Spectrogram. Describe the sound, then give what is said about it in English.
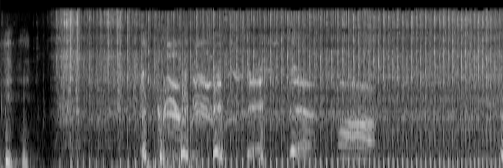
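An engine left idling too long, sounding like it is seizing up: a rough, rapid knocking pulse that runs steadily throughout, with people talking over it. “I think we let it idle for too long, Croc. It sounds like it's seizing up.”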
